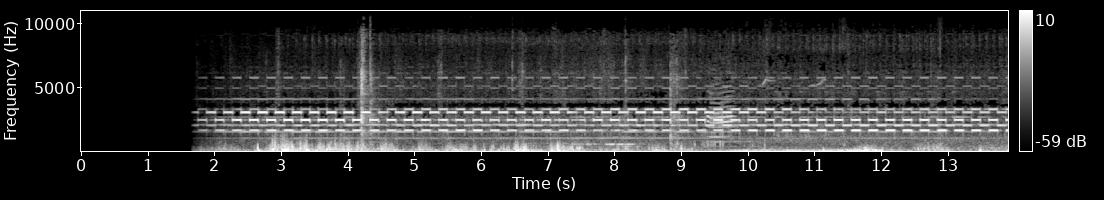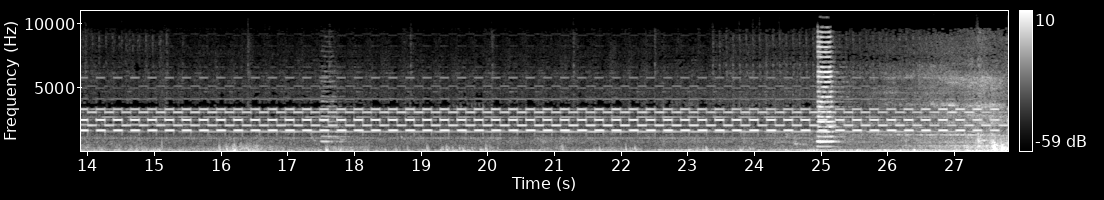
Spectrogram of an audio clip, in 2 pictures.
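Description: Railway level crossing warning bells ringing in a rapid, steady pulse, starting after a second or two of silence. Near the end the rumble of an approaching electric suburban train rises under the bells.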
